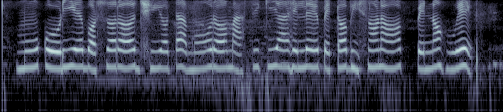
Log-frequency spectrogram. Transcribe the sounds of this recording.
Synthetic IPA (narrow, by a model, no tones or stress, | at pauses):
mũkoɽiebɔɾsɔɾɔd͡ʒʱiɔʈamoɾɔmasikiaɦelepeʈɔbʱisɔɽ̃ɔ | penɔɦue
